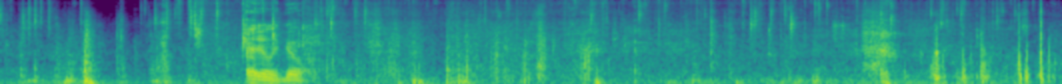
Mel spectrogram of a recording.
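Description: Water drains from an RV's low point drains during winterizing, spattering and dripping onto the ground in an uneven, splashy patter close by, with someone speaking briefly over it.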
